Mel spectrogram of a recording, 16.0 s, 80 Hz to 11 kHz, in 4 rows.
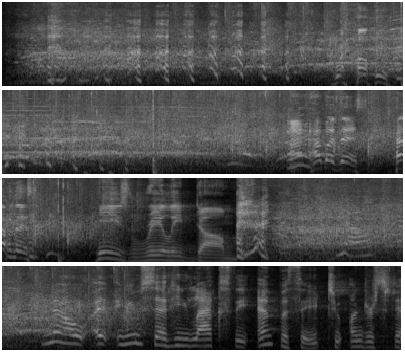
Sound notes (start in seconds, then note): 7.6 cheers and applause; 10.4 laughter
